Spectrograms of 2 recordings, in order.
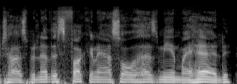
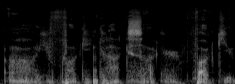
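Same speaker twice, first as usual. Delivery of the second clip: hissed whisper of fury; seething whisper; whispered cursing; 7 semitones lower, 16 dB quieter than usual. Real, not acted. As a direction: curse under the breath.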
